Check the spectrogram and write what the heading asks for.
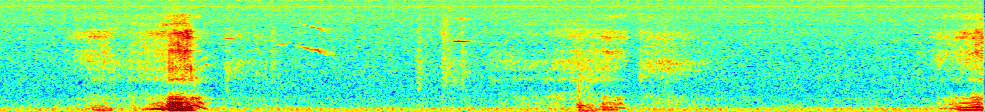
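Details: Low, deep rumbling snores recurring every few seconds over steady background hiss; snoring during sleep.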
